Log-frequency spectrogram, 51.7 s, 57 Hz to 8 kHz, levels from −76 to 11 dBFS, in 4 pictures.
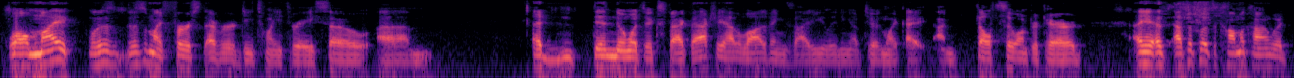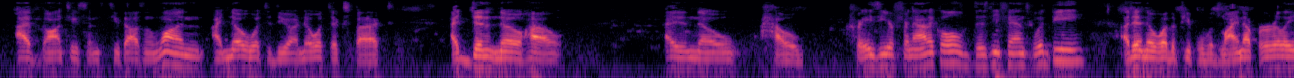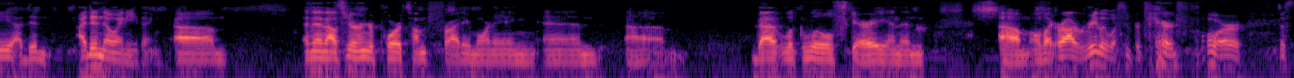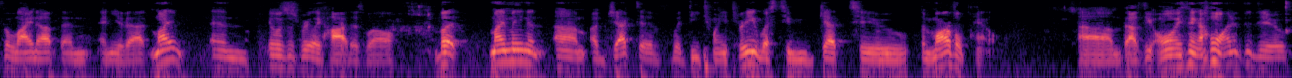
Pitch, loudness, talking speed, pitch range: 100 Hz, -23 LUFS, 185 wpm, 90-115 Hz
